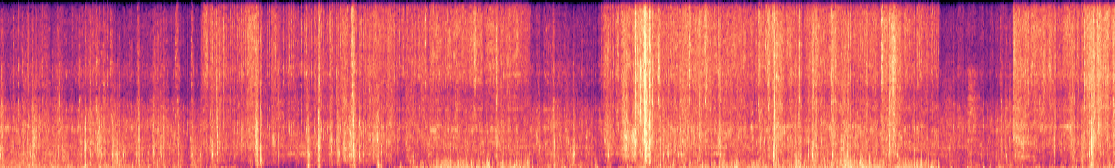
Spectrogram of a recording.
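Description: Canyon Spectral full-suspension mountain bike descending a dirt trail: a constant rumble of tyres and wind on a chest-mounted phone microphone, with frequent sharp clicks and knocks from the bike rattling over the rough ground. The rumble eases for a few seconds about five seconds in, then returns.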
